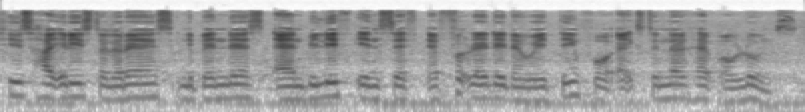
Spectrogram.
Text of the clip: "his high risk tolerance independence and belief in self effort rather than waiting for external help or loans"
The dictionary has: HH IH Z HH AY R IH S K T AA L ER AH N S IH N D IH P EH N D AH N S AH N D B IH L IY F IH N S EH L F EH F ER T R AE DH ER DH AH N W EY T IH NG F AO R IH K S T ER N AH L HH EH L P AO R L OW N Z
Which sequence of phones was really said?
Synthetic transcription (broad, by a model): HH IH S HH AY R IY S T AA L ER AH N S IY N D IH P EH N D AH N S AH N B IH L IY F IH N S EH F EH F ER T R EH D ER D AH N W EY T IH NG F AO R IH K S T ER N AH L HH EH L P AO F L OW N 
